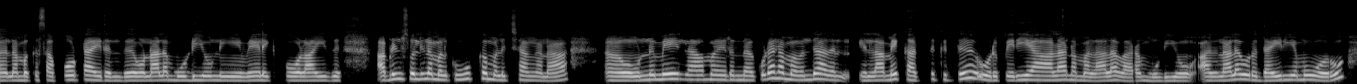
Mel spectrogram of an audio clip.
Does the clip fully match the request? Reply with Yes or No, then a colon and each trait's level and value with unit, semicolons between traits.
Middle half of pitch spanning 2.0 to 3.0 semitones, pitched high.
Yes: average, 2.7 semitones; high, 195 Hz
